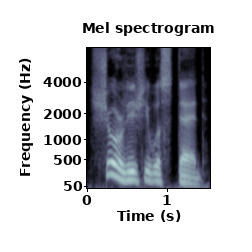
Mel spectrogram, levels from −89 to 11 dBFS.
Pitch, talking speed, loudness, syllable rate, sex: 130 Hz, 155 wpm, -17 LUFS, 4.1 syllables/s, male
